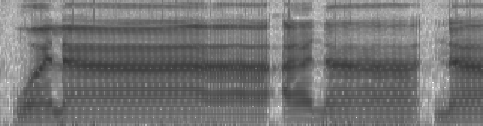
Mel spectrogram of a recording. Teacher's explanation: Jadi ketika wakaf ana tu dibaca dengan 2 harakat.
